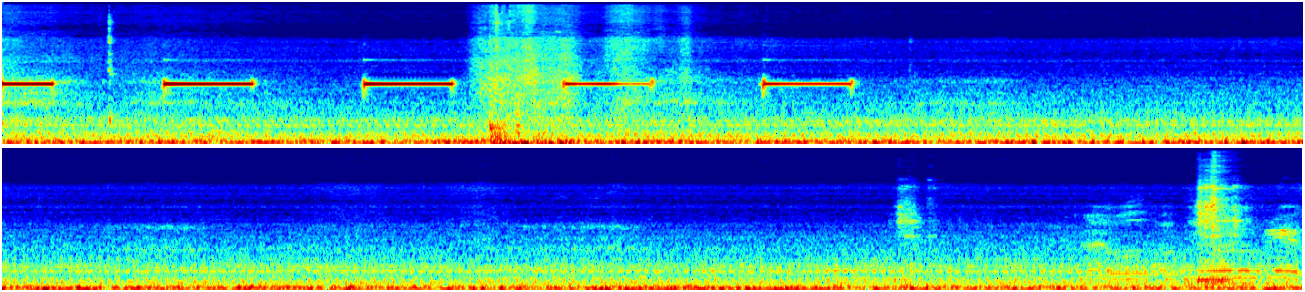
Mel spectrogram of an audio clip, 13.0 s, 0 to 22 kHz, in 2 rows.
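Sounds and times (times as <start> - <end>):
electronic warning beeps: 0.0 - 4.3.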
